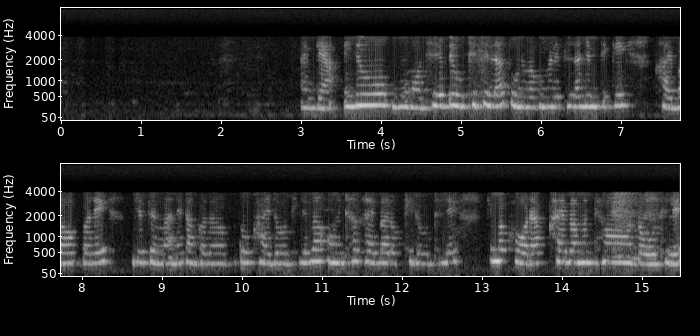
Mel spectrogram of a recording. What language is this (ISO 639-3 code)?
ori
